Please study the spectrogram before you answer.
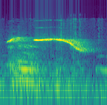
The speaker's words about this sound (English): Uh, that whistle, you mean? Yes, it sounded as though it right here in this house. I think it came from the cellar.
